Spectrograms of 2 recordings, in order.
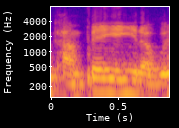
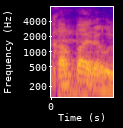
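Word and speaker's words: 乾杯: 그래서 잔을 마르게 한다라는 뜻인데 그래서 이 똑같은 한자를 우리나라에선 건배라고 읽는 거고 중국에선 간빼이라고 읽고 일본에서 간빠이라고 예, 일본에선 간빠이라고 하고 똑같은 한자예요.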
